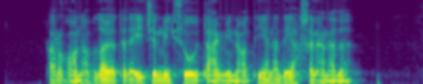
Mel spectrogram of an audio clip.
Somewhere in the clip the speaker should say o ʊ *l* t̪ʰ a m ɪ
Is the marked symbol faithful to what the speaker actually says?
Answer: no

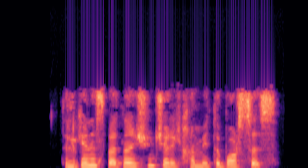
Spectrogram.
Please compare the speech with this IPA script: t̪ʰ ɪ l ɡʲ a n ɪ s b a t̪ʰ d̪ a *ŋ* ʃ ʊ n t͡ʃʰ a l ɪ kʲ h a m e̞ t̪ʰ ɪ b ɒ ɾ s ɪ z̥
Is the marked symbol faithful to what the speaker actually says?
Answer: no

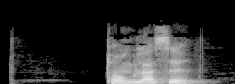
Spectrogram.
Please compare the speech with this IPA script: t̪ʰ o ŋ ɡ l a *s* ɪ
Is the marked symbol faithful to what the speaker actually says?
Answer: yes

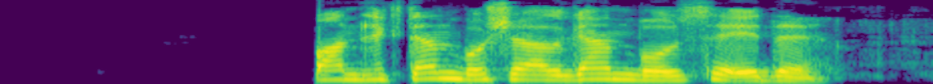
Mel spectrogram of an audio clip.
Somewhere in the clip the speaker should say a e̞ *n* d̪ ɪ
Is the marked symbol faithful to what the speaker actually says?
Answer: no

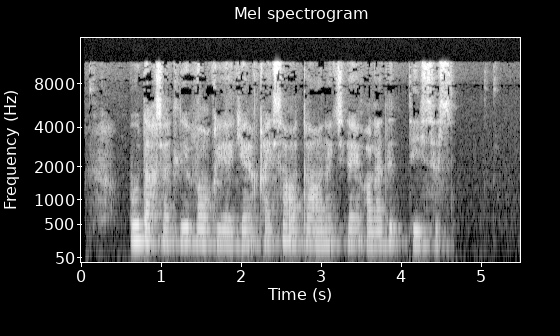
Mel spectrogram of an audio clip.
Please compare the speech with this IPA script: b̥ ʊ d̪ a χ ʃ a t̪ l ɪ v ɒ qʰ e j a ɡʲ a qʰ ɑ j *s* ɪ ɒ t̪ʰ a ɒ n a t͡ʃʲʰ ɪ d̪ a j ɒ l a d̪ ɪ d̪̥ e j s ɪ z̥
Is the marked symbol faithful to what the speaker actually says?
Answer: yes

